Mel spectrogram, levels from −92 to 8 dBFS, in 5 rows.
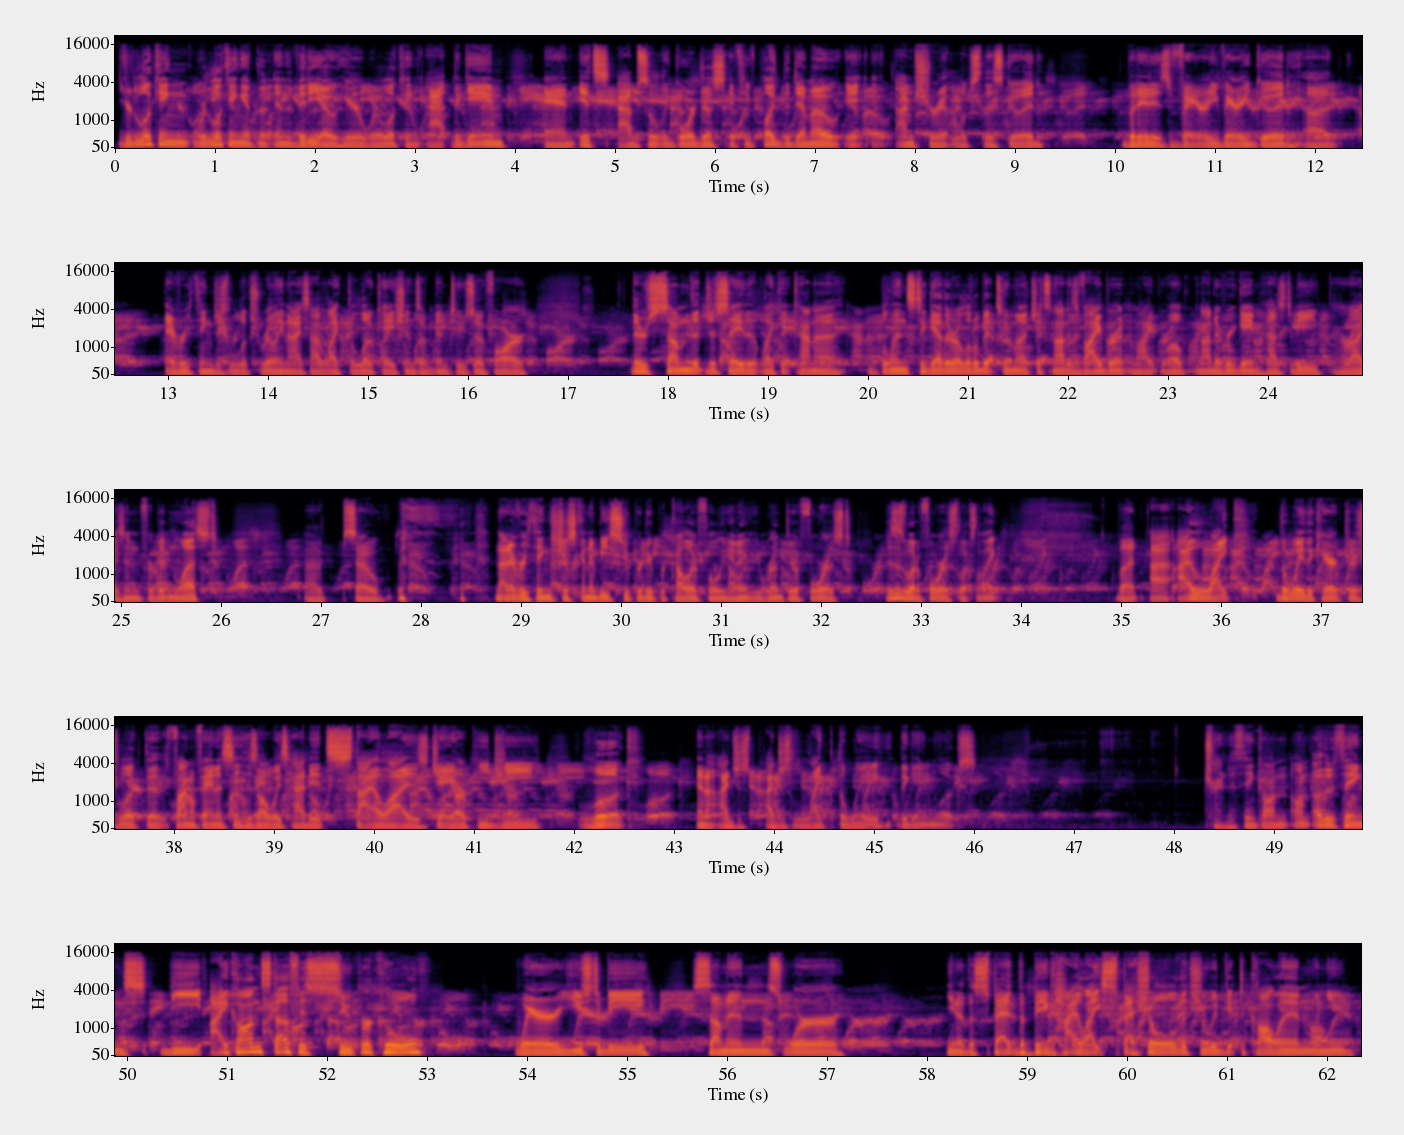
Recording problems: echo of what is said; noticeable; throughout; 520 ms later, 15 dB below the speech

